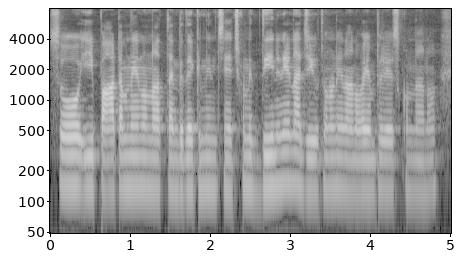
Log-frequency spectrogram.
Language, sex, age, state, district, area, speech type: Telugu, male, 60+, Andhra Pradesh, Kakinada, rural, spontaneous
